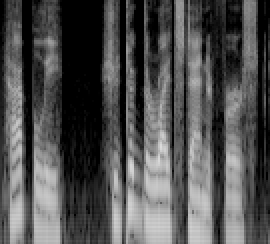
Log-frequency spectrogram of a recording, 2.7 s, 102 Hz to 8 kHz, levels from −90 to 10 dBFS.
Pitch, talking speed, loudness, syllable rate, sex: 135 Hz, 175 wpm, -17 LUFS, 4.7 syllables/s, male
